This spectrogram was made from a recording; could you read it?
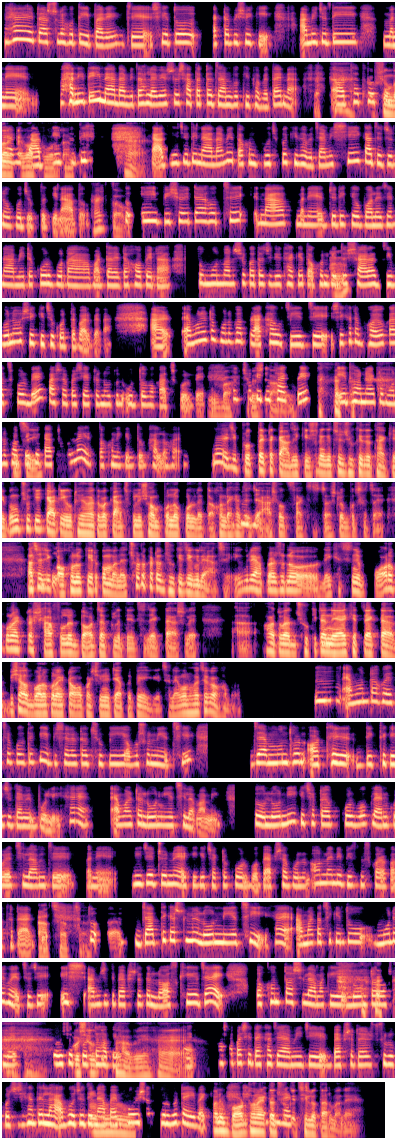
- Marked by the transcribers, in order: laughing while speaking: "পানিতেই না"; laughing while speaking: "কাজেই যদি"; laugh; horn; laugh; laughing while speaking: "লাভও যদি না পাই"
- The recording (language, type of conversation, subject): Bengali, podcast, ঝুঁকি নেওয়ার সময় হারানোর ভয় কীভাবে কাটিয়ে উঠবেন?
